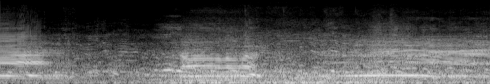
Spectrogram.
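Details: Sahiwal bull calves at the packed Raniganj haat in Dinajpur district on 20 August; after a quieter start, one calf gives a rising, then level moo, and a second long moo follows, over market chatter.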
